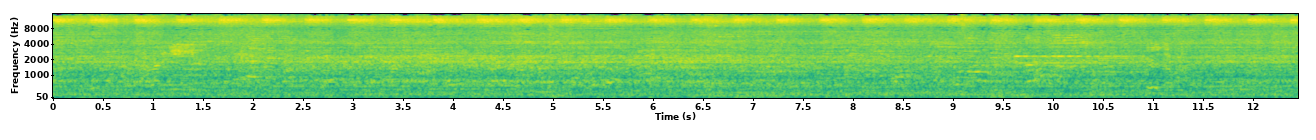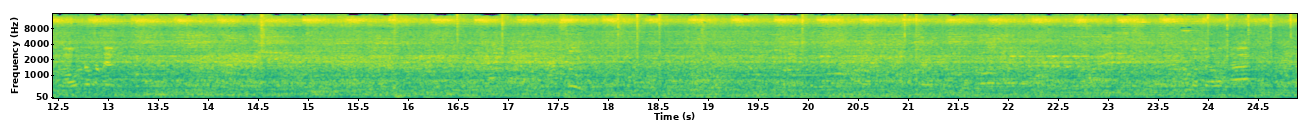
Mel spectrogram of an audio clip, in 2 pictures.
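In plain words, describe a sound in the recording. Racing game engines roar loudly through loudspeakers.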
